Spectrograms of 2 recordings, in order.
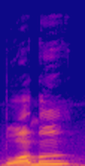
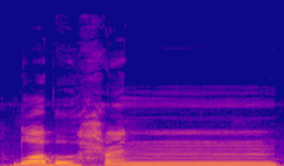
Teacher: ضاد با زبر ضب، با قلقلہ ہے اس لیے آواز مخرج سے لوٹ کر آ رہی ہے. اور ہا کے اوپر غنہ کریں گے، حروف ہلکی میں سے ہے اور ہا کی ادائیگی بھی کریں گے.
